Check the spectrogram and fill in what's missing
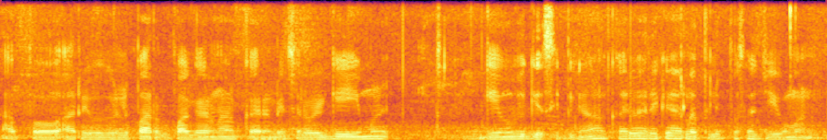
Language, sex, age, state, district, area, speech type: Malayalam, male, 18-30, Kerala, Thrissur, rural, spontaneous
